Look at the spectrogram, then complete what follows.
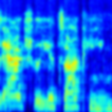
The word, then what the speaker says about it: Akeem: Oh, yes, it's Akeem, but you were very close.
